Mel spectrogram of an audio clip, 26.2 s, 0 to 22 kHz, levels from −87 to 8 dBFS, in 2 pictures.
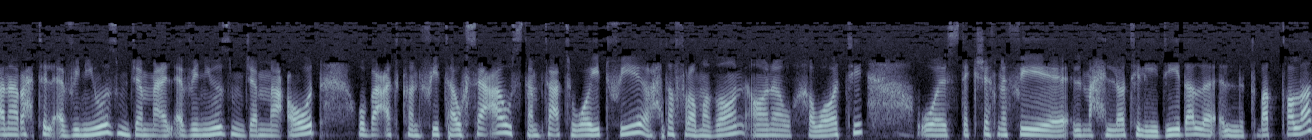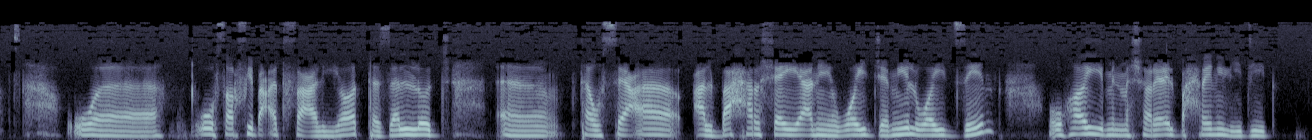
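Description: A switching supply whistle runs through the whole recording: a thin, high tone wandering between about 13.5 and 13.8 kHz, roughly 15 dB below the speech. It comes from a power supply cycling in an audible burst mode or beating with another supply.

Throughout, the speech sounds dull and granular, with a gurgling edge on the voice and no content above about 11.3 kHz apart from that whistle. This is likely MP2 compression at a low rate, around 48 kbps, where upper sub-bands are switched off and the rest coarsely quantised.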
